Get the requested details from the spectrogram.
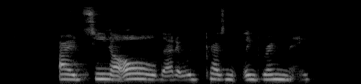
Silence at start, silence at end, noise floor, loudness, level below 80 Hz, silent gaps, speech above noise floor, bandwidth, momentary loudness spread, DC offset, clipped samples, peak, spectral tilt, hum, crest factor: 0.6 s; 0.5 s; -80 dBFS; -33 LUFS; -80 dBFS; none; 48 dB; 15.5 kHz; 9 LU; under 0.1%; under 0.1%; -18 dBFS; -4.5 dB/octave; none; 16 dB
